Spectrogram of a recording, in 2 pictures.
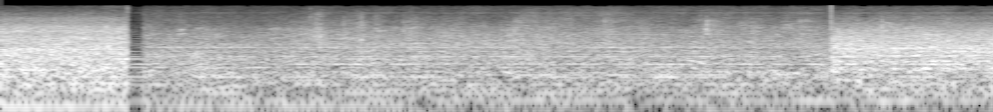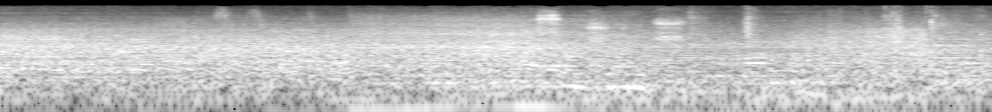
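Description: Papers rustle between hands.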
